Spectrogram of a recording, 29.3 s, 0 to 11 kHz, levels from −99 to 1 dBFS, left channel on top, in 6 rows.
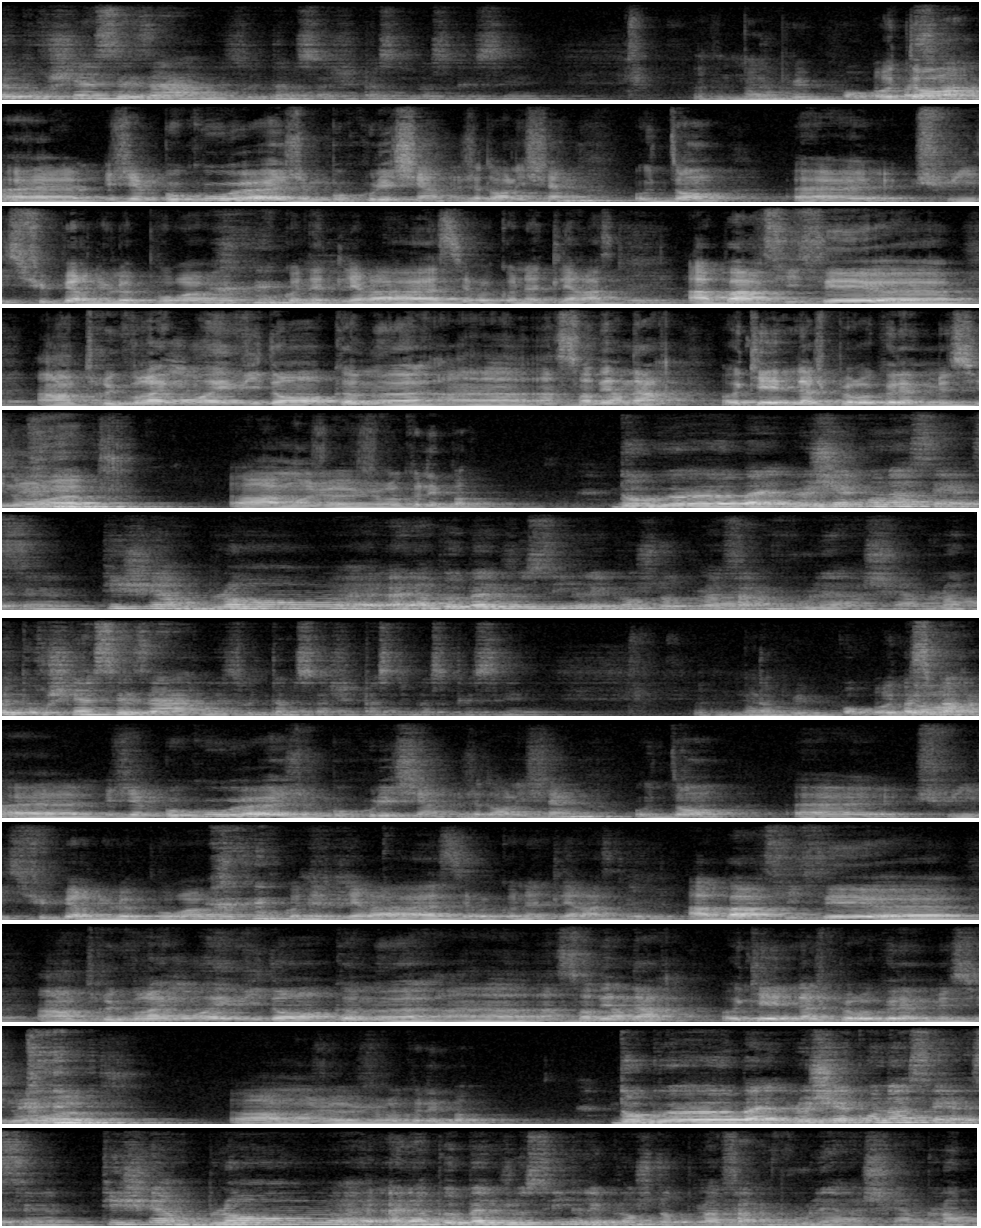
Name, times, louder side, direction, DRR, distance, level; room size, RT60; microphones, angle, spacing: voice 1, 0.0-2.6 3.7-3.9 4.2-4.9 7.6-7.8 10.8-11.1 12.9-13.0 19.6-19.9 22.6-29.2, right 2 dB, 75° right, 2.9 m, -28 dB
voice 2, 3.5-8.6 8.8-20.0 20.7-22.1, left 2 dB, 65° left, 1.0 m, -29 dB
12.0 x 6.9 x 3.3 m
head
